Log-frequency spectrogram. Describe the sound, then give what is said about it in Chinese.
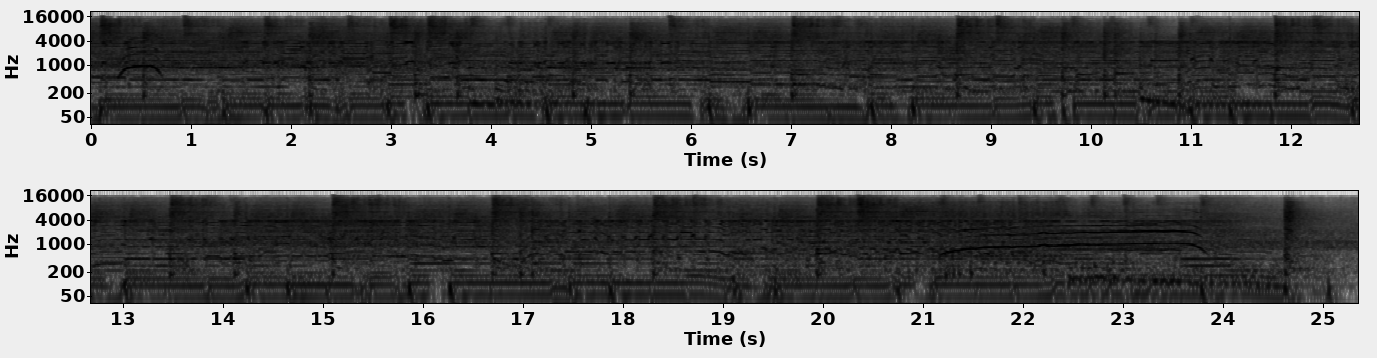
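An audience at a live concert cheers and applauds loudly and continuously as band members are introduced, with whoops and yells rising over dense, ongoing live music for the whole stretch. “Yeah，掌声鼓励鼓励 again，大声点！”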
